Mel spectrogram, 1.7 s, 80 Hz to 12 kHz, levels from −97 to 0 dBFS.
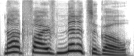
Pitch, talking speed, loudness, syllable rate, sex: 260 Hz, 145 wpm, -15 LUFS, 4.5 syllables/s, female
